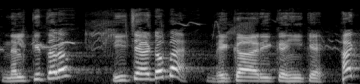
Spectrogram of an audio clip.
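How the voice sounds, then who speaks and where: A woman playing a rude, quick-tempered village man in a horror story, with a brash, scolding rustic manner. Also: lowish voice, big pitch swings, fairly bright tone, a little hiss or hum. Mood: bullying.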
